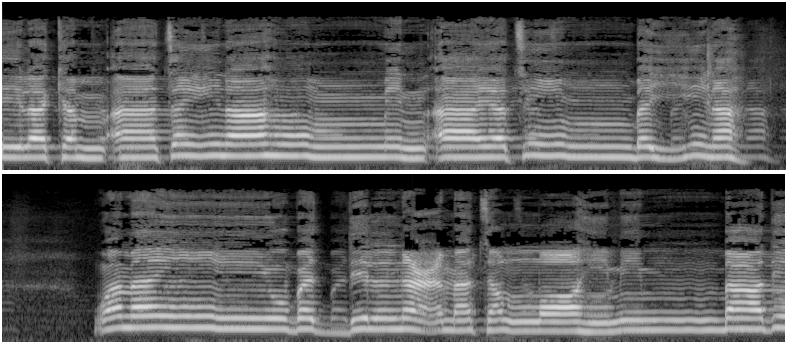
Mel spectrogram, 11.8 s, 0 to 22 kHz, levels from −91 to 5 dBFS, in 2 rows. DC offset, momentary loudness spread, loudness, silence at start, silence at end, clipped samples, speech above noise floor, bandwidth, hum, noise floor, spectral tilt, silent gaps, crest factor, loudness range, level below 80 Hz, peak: under 0.1%; 8 LU; -15 LUFS; 0 s; 0 s; under 0.1%; 36 dB; 16 kHz; none; -52 dBFS; -4 dB/octave; none; 16 dB; 3 LU; -62 dBFS; 0 dBFS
